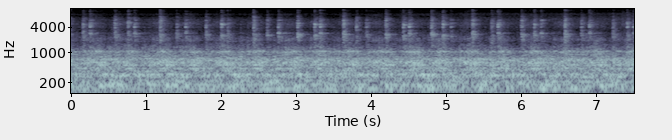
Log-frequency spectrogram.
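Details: 1947 Ford 8N tractor after the worn distributor rotor shaft was replaced with a used part and points refitted to verify timing. Steady rhythmic cranking goes on without ever catching; the cause is unknown.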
